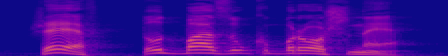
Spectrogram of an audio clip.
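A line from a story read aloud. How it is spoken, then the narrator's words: Shouting. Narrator (Russian): закричал Фудин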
